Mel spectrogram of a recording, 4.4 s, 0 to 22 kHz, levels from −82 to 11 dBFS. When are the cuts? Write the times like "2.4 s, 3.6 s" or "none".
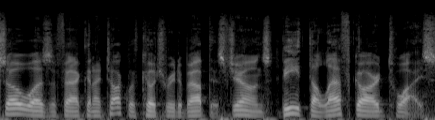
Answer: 2.3 s, 2.8 s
